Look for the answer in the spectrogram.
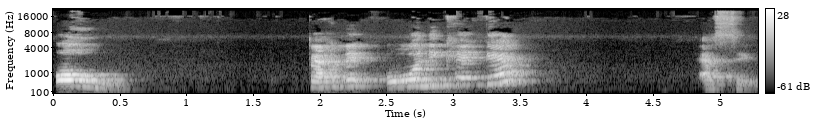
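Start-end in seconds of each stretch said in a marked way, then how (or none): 0.0-0.4 ओ held and loud; modelled vowel. Shown as a demonstration. Teacher sounding out ओ for pupils. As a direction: sound out ओ clearly. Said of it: "उसके बाद ऐसे".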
